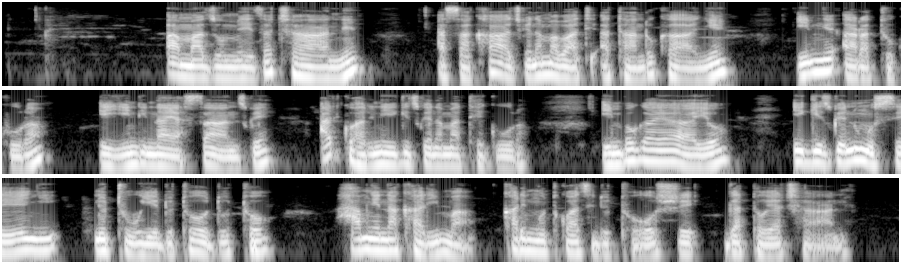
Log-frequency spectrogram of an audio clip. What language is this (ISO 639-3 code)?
run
